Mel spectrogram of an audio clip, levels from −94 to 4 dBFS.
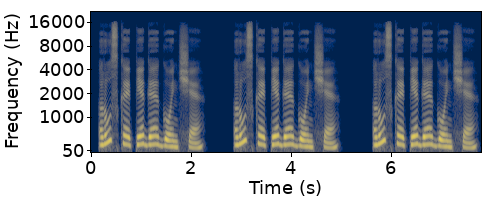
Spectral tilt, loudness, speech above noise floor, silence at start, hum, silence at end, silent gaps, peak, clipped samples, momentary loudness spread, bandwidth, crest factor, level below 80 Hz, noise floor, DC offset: -6.5 dB/octave; -18 LUFS; over 72 dB; 0.15 s; none; 0.1 s; 2.37-2.83 s, 5.07-5.61 s; -4 dBFS; under 0.1%; 10 LU; 16.5 kHz; 14 dB; -60 dBFS; under -90 dBFS; under 0.1%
